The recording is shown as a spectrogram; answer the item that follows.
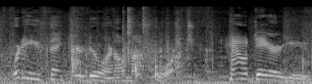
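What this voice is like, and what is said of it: Stern scolding teacher voice. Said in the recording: “teacher voice”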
